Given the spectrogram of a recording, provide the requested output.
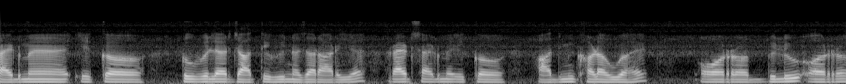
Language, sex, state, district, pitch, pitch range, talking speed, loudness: Hindi, male, Bihar, Darbhanga, 120 Hz, 110-125 Hz, 165 wpm, -19 LUFS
